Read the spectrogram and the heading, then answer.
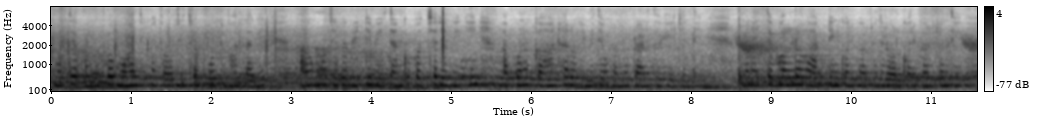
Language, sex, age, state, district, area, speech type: Odia, female, 18-30, Odisha, Rayagada, rural, spontaneous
